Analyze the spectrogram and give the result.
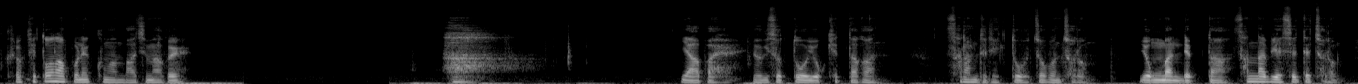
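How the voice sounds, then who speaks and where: A man streaming a game, muttering low commentary to himself. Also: steady tone, normal speed, long pauses.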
